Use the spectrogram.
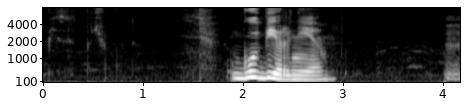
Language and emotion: Russian, neutral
